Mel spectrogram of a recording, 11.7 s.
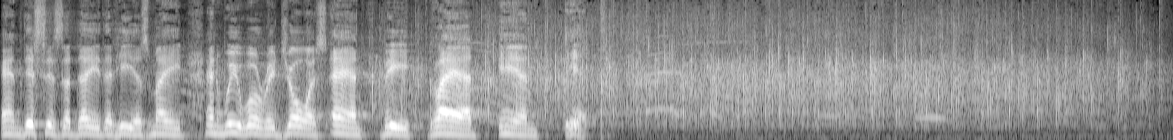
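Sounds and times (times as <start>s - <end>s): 
speech: 0.0s - 6.1s
audience clapping: 3.2s - 11.7s.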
